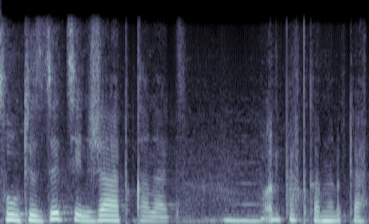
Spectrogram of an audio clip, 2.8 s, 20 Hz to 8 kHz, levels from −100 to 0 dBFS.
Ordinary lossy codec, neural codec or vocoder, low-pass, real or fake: none; codec, 16 kHz, 0.5 kbps, X-Codec, HuBERT features, trained on balanced general audio; 7.2 kHz; fake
